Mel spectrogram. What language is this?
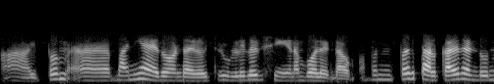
Malayalam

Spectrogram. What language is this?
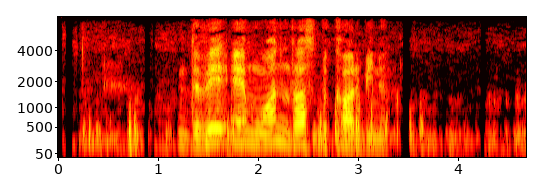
Kurdish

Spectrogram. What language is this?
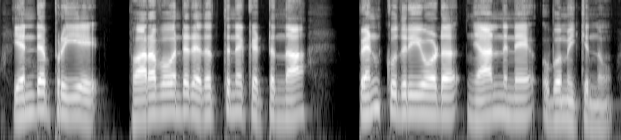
Malayalam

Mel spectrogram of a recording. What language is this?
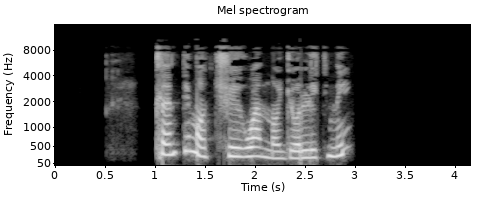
Central Puebla Nahuatl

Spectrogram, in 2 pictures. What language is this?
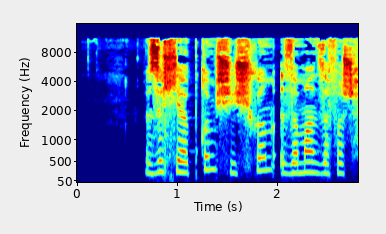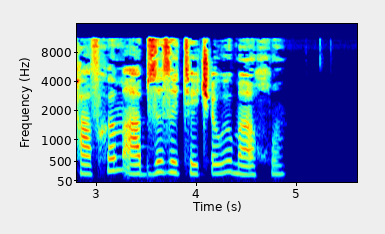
Adyghe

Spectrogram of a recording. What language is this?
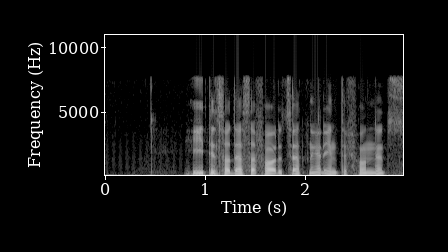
Swedish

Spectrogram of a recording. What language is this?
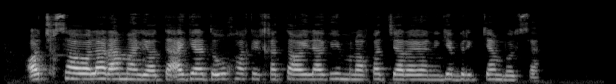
Uzbek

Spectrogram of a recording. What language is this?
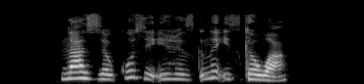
Abkhazian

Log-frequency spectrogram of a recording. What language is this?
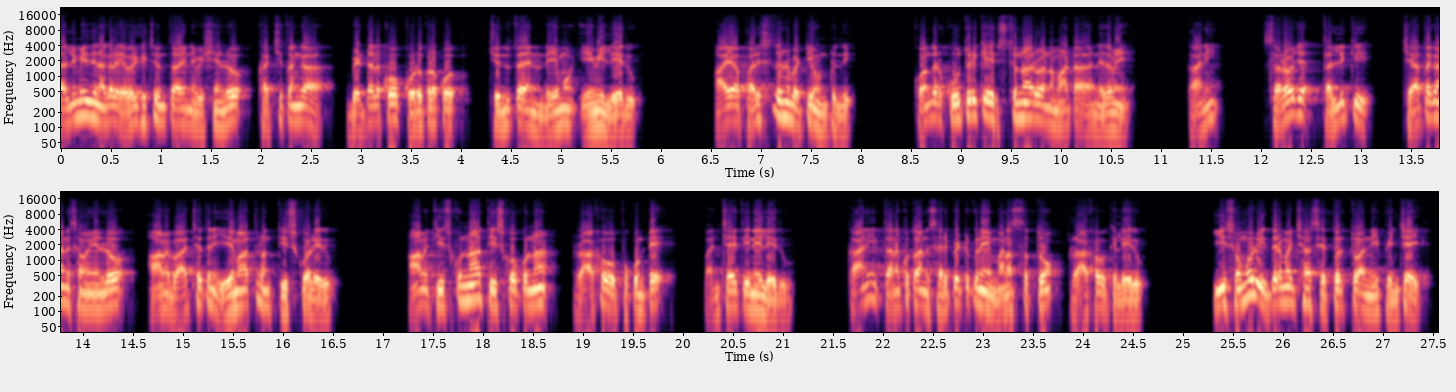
Telugu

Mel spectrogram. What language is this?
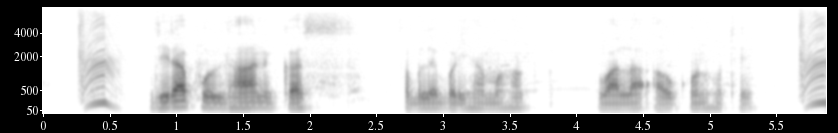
Chhattisgarhi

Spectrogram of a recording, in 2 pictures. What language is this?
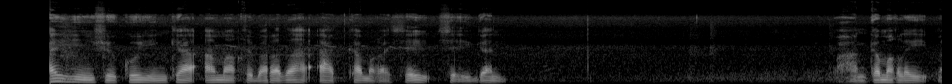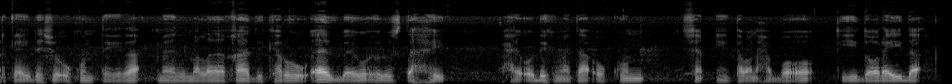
Somali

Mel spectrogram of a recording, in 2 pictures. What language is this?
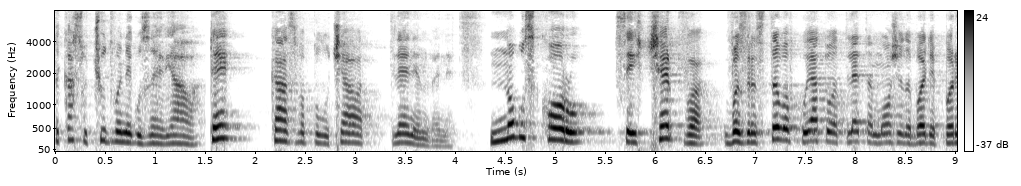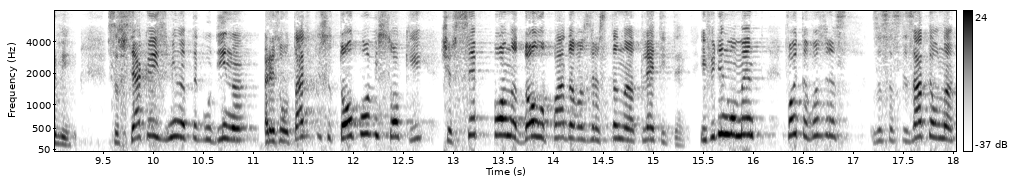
Bulgarian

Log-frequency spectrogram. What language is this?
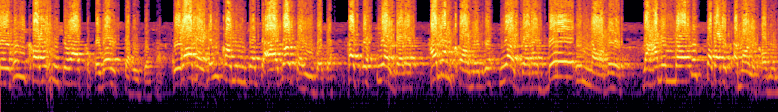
Persian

